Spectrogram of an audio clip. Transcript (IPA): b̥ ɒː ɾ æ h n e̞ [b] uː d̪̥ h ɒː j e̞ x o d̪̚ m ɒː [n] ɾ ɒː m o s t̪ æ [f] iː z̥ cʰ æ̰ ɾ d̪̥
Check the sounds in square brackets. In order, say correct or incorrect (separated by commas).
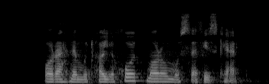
incorrect, incorrect, correct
